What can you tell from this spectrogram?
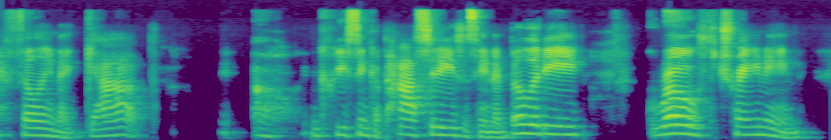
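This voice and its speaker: A woman hosting a live webinar, enthusiastically reading out chat responses. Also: fairly low pitch. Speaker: webinar facilitator.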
